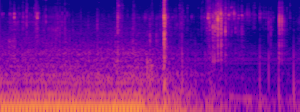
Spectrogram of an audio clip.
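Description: A car's engine idles with a low rumble, then shuts off and cuts to quiet, followed by scattered close clicks and light rattling inside the cabin.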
